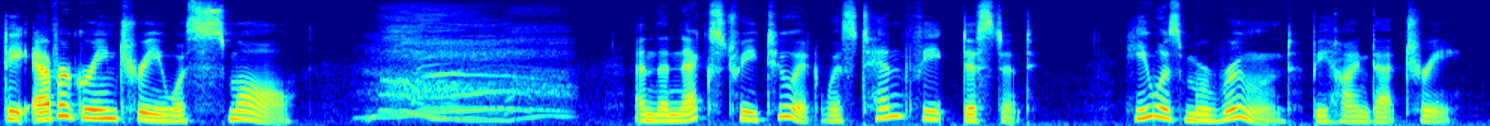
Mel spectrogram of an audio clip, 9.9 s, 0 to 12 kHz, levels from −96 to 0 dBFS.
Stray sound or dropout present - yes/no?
yes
